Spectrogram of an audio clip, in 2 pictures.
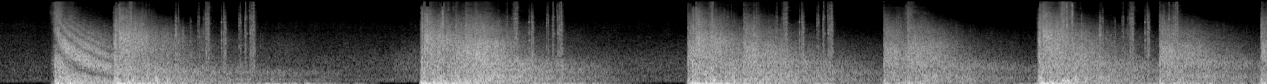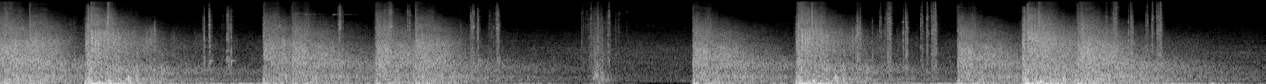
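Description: Rifle volley fire on a firing range in Medal of Honor Pacific Assault: a long string of loud, sharp gunshots, a dozen or more, fired in irregular bursts and single cracks with brief pauses between them.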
